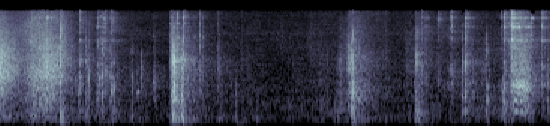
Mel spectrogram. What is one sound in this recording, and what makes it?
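A hard suitcase thumps and scrapes as it is handled.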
